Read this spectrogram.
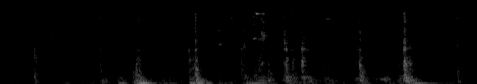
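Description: Objects knock and rustle close by.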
